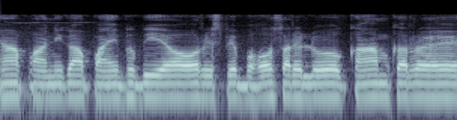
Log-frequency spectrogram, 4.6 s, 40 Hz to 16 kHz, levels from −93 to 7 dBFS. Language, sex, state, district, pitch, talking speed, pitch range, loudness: Hindi, male, Odisha, Nuapada, 125 Hz, 210 wpm, 120-125 Hz, -15 LUFS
